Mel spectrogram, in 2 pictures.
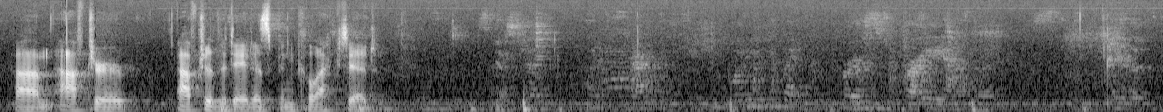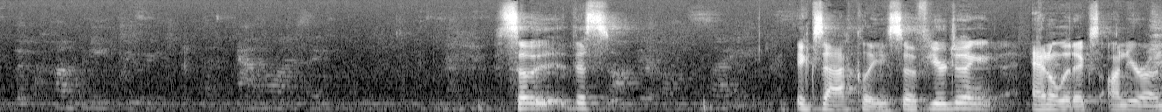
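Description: A young man talks calmly through a microphone.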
